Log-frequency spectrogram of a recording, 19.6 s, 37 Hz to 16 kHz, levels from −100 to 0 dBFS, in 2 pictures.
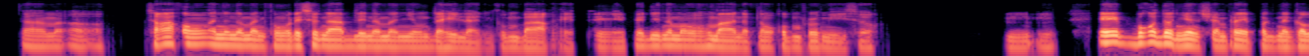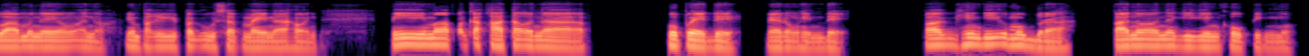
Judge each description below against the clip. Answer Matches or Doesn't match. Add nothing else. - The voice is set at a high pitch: Doesn't match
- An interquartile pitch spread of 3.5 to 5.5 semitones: Doesn't match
